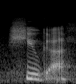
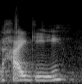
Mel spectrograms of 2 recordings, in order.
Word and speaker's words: hygge: this month's box is Huga which um I used to pronounce it high GE it is not that I was calling it high G for a while oh I like that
